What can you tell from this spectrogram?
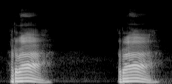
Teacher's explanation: Ra vokalnya masih a jelas karena pangkal lidahnya belum saya naikin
